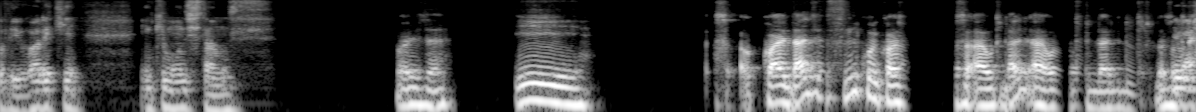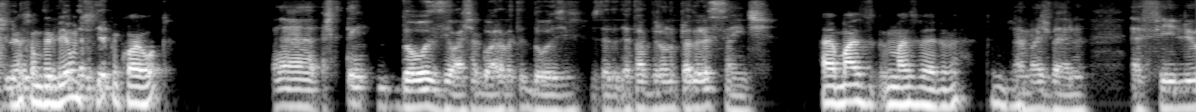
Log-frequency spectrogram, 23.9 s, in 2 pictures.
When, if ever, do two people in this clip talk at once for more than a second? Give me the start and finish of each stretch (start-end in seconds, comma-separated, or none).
11.7-13.2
